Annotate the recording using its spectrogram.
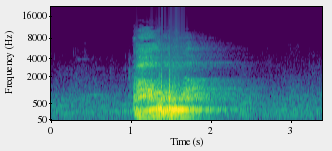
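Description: A woman declaims loudly through a microphone, her voice echoing in a large hall.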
